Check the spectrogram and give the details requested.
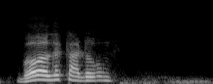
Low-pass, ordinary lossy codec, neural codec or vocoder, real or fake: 10.8 kHz; Opus, 24 kbps; codec, 16 kHz in and 24 kHz out, 0.6 kbps, FocalCodec, streaming, 4096 codes; fake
